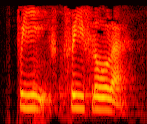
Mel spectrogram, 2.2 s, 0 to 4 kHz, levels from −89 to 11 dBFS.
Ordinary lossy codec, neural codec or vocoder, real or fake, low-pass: MP3, 16 kbps; none; real; 3.6 kHz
